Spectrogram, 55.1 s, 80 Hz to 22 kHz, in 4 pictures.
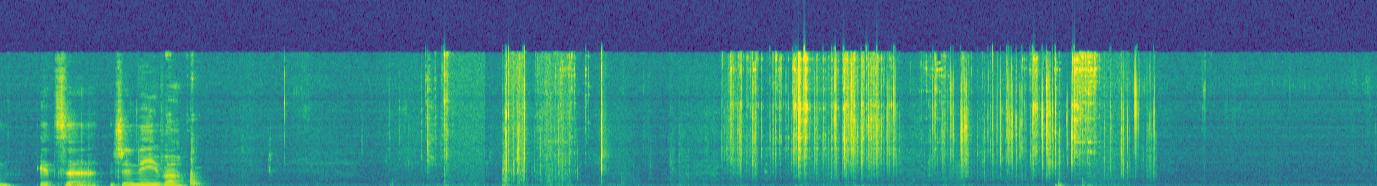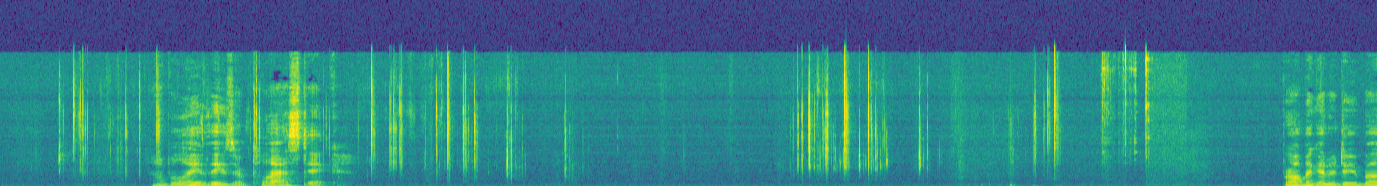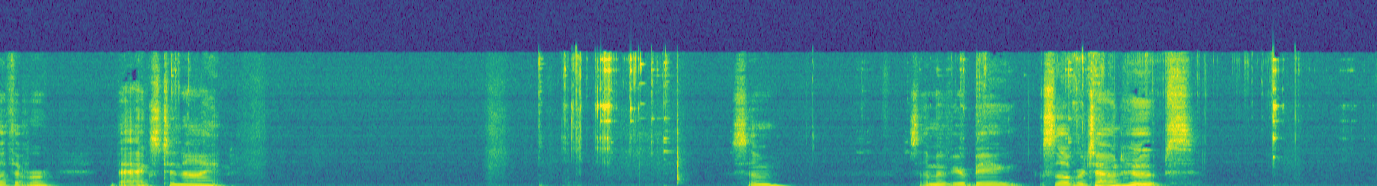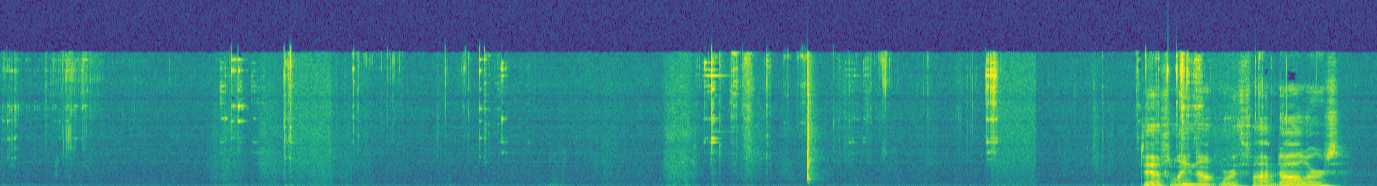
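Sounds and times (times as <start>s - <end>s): metal jewelry clinking: 4.0s - 11.7s, 13.7s - 19.7s, 21.6s - 23.2s, 23.8s - 25.5s, 32.9s - 34.5s, 39.5s - 42.4s, 43.4s - 46.9s, 48.0s - 51.7s, 52.7s - 53.5s
plastic bag crinkling: 4.3s - 6.2s, 7.2s - 11.6s, 21.7s - 23.1s.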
